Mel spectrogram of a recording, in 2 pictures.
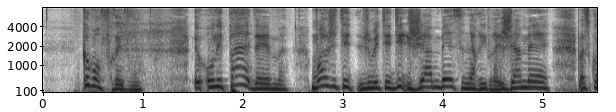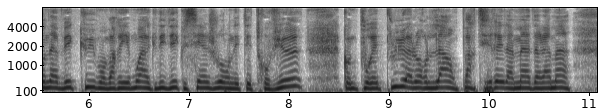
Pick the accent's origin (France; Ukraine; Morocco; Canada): France; Réunion; je viens de l'île de la Réunion, il y a beaucoup de violence chez nous.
